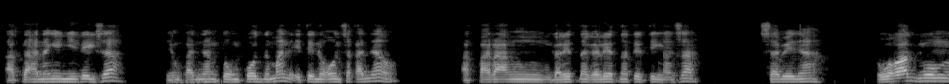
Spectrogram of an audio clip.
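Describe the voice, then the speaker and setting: A man with a Filipino accent teaching a church history class in an unhurried way, with many fillers and English phrases mixed in. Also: medium pitch, dull audio.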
